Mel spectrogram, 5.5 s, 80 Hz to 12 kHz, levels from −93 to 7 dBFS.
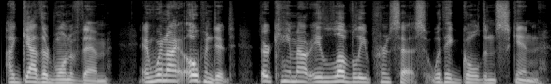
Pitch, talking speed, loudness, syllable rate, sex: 155 Hz, 220 wpm, -22 LUFS, 6.2 syllables/s, male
